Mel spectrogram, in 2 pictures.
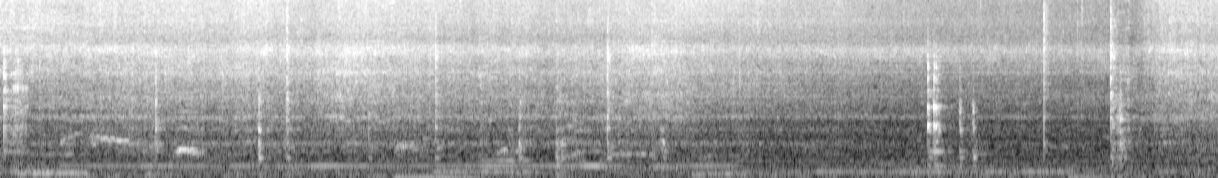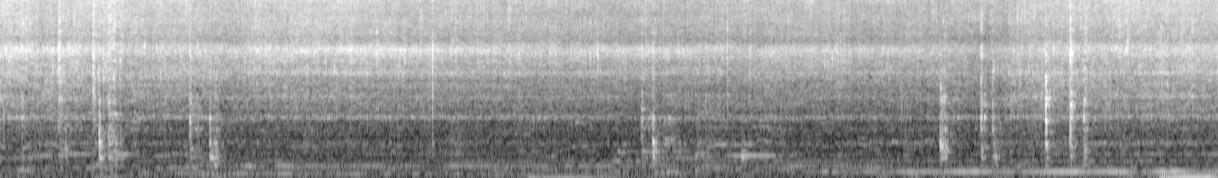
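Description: Tomatoes sauté in a pot for canned mackerel sinigang, giving a steady close sizzle with occasional scraping and stirring sounds throughout.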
